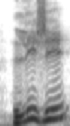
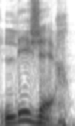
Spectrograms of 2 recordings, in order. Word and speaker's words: légère: gèrent les gère d'accord on prononce le r finale quand c'est au féminin et au masculin on a juste le son et et légère léger très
